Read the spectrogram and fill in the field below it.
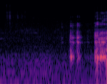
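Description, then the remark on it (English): A sneeze breaks a quiet stretch: a short sharp burst, a brief pause, then a louder, breathy second burst with a slight vocal edge. No talking. “Bless you.”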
